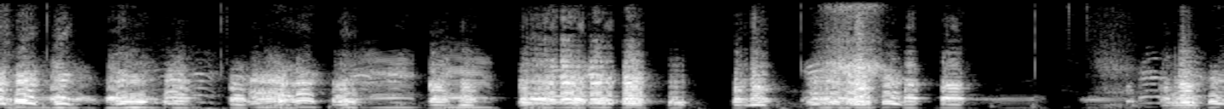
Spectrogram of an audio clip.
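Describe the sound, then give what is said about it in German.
Geese honk loudly and repeatedly, a dense run of harsh, nasal calls tumbling over one another for about six seconds, with only brief gaps and no talking. “Ja, quack, quack, quack, quack. Gut, sie zwicken.”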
